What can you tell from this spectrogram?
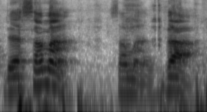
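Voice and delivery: ordinary delivery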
